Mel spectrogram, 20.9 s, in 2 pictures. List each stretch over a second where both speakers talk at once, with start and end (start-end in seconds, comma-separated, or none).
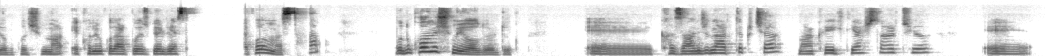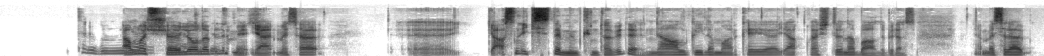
11.7-13.1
